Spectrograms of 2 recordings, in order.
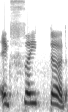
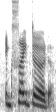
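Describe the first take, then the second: First: "Excited" in three beats, ex, ci, ted, with pauses; syllable by syllable. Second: Said in the usual way. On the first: Shown as a demonstration. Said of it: "you can feel that". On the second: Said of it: "So while saying the word".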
